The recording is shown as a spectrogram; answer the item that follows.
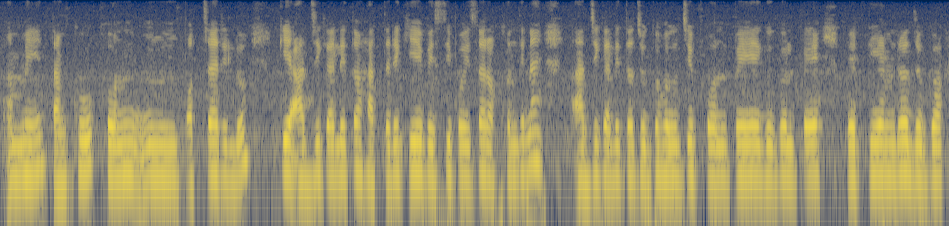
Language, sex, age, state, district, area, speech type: Odia, female, 60+, Odisha, Ganjam, urban, spontaneous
